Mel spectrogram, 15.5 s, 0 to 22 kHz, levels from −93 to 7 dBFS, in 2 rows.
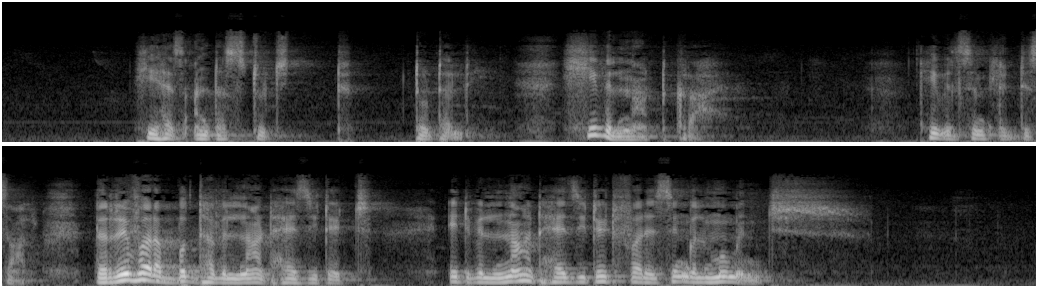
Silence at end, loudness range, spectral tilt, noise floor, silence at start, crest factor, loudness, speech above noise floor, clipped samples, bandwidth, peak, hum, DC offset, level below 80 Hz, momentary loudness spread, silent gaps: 1.4 s; 12 LU; -6.5 dB/octave; -63 dBFS; 1 s; 24 dB; -23 LUFS; 40 dB; under 0.1%; 9.2 kHz; 0 dBFS; none; under 0.1%; -52 dBFS; 21 LU; none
